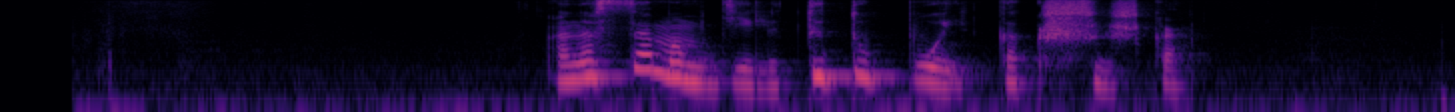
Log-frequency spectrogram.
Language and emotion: Russian, angry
